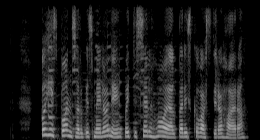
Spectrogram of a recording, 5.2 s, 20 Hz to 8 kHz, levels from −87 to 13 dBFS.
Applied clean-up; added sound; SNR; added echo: neural mask model RNNoise.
